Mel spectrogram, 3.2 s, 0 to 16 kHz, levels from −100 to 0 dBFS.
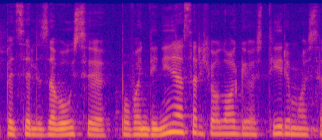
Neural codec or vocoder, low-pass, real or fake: none; 14.4 kHz; real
